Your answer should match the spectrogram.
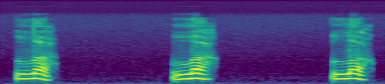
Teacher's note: It's a short, relaxed sound. Keep your lips slightly rounded and don't exaggerate the vowel.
